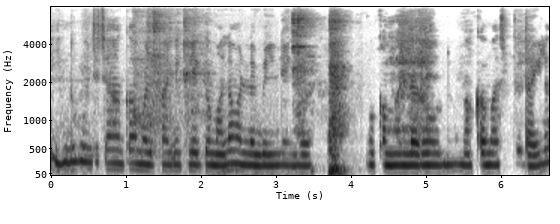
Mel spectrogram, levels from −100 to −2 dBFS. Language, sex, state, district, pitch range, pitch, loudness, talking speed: Tulu, female, Karnataka, Dakshina Kannada, 205-230 Hz, 210 Hz, -20 LUFS, 135 wpm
